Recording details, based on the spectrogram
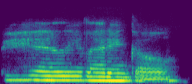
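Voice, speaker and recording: Slow, low-voiced woman guiding meditation. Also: steady tone, gravelly, muffled recording. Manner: unhurried, soothing instruction with long pauses. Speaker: meditation guide. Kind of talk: guided meditation.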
